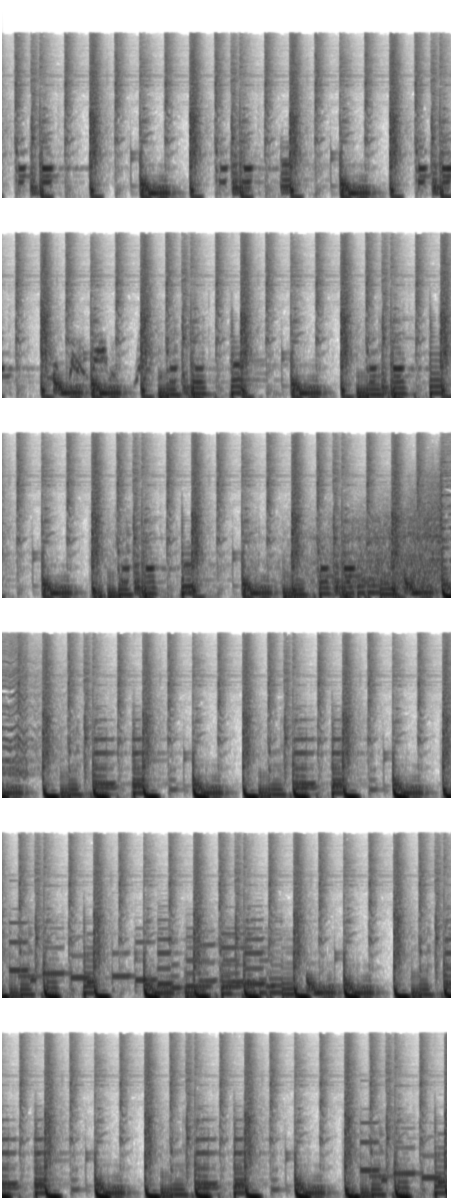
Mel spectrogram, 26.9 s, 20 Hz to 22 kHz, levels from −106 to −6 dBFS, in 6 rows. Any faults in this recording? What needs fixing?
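No faults turn up in this audio, so nothing needs to be fixed.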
